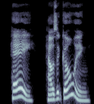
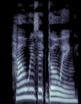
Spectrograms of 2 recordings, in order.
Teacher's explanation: A native speaker would say, "Hey, how's it going?" Notice that they don't always say every word slowly and clearly. Instead, how is it going becomes how's it going? The is disappears and the final G in going often softens. This is called connected speech.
